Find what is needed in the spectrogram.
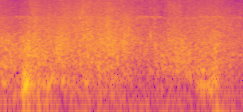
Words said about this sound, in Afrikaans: Sê die seekoei en duik weer in die water in.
